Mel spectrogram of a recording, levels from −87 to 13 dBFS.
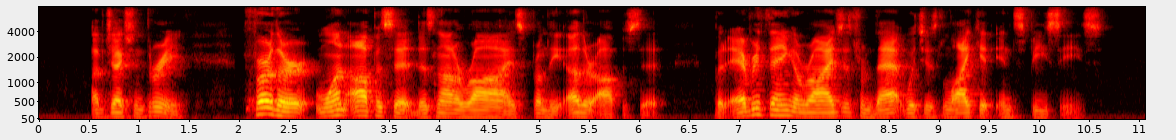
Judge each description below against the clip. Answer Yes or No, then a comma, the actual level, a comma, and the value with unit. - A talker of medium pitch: No, low, 100 Hz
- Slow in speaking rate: Yes, slow, 125 wpm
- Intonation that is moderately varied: Yes, average, 3.5 semitones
